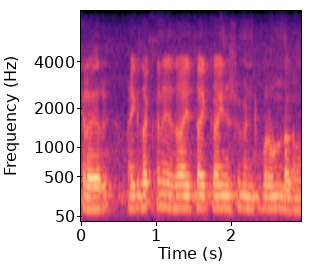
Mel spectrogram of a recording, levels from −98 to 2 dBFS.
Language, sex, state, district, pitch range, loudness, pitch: Tulu, male, Karnataka, Dakshina Kannada, 125-135 Hz, -17 LUFS, 130 Hz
